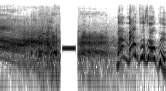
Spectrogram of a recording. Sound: laughing

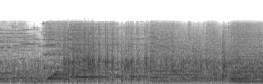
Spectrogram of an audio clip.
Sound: suspenseful music; hooves pounding; suspenseful music

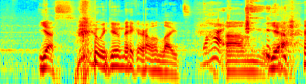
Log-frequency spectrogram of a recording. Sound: both laugh; laughs

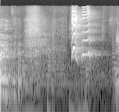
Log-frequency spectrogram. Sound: squeaks

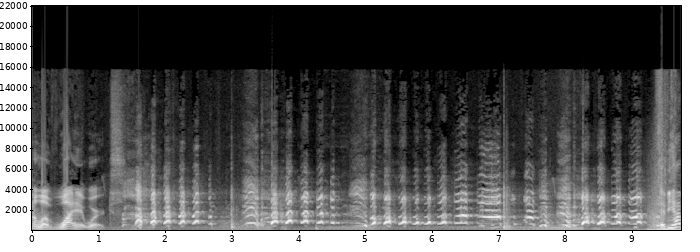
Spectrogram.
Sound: laughter

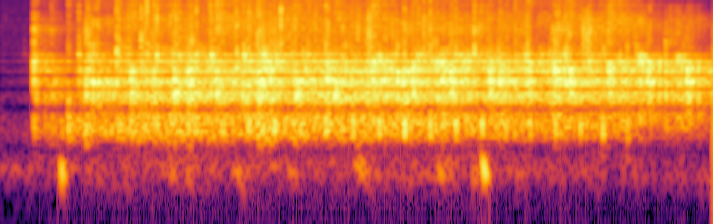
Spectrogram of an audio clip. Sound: applause

